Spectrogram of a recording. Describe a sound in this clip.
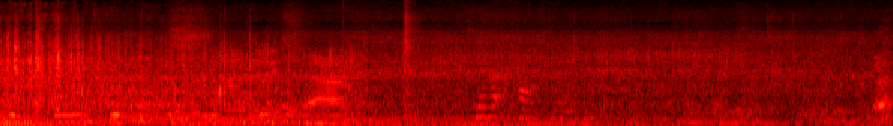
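A model train rumbles and clicks along its tracks.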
